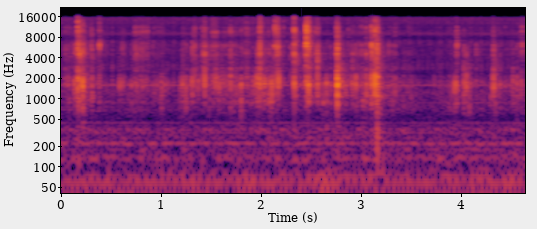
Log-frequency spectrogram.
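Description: A clear cellophane wrapping sheet, rolled into a tube and held in the hands, is pleated and crinkled at its end by the fingers. The result is a steady, dry crinkling with scattered sharp crackles and snaps, bright and papery, centered in the upper midrange with almost no low end.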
